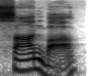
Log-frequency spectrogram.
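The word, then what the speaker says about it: 三八: trivia love trivia says in Chinese the number 38 is used in slang pronounced sanba as a way of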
